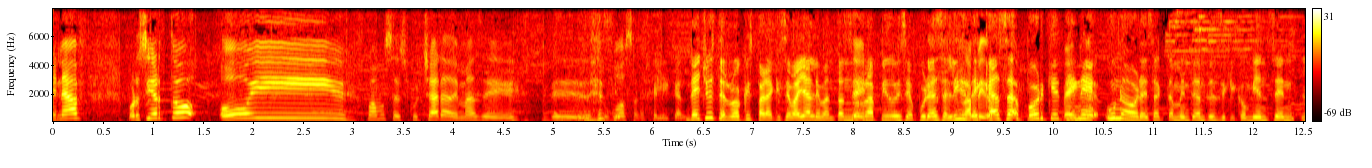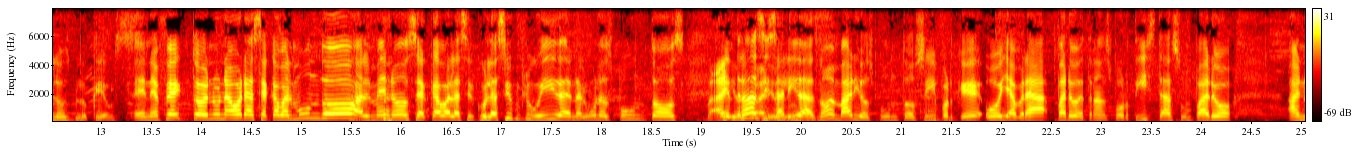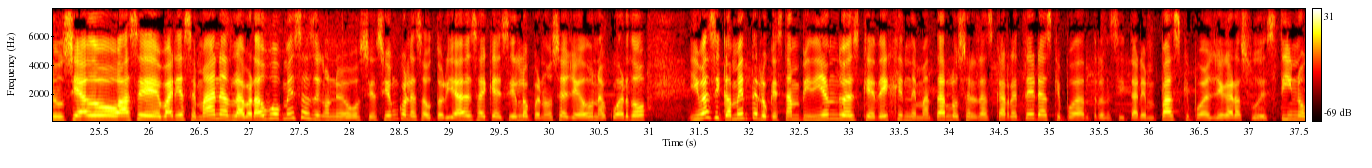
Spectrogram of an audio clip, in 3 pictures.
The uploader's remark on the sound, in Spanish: nos fuimos en vivo a las calles de la ciudad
